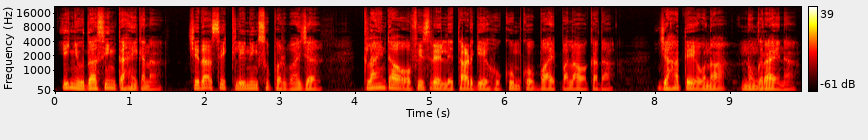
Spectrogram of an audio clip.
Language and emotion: Santali, sad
